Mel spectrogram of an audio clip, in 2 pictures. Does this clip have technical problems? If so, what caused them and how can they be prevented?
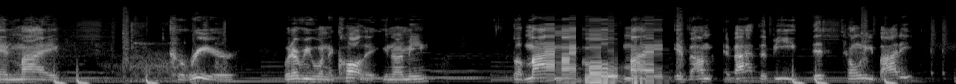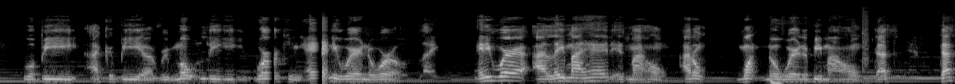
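Yes, there are four problems.

Robotic sound from repeated short buffers, 5.47 to 6.72 s: the sound becomes a rigid, metallic buzz near 94 Hz. Most of the span is repeated material. The likely cause is audio arriving too seldom, so the software repeats its last buffer of about 11 ms. A buzz near 94 Hz fits that buffer length. Larger audio buffers and reliable audio-thread scheduling prevent it.

Repeated stalls (stutter), 11.49 to 12.32 s: there are seven short gaps, filling 230 ms in total. The longest is 90 ms. Nothing is lost, but the audio drags. Packets kept arriving late, emptying the jitter buffer each time. A steadier network path or a deeper jitter buffer prevents this.

Call audio freeze, 12.68 to 12.85 s: 150 ms is filled by continuing the last sound, ending in 20 ms of silence. Playback then resumes where it stopped. 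Delayed packets likely emptied the jitter buffer. Reducing network congestion prevents it.

Jitter buffer speed-up, 15.79 to 16.25 s: the audio runs at about 109% speed with unchanged pitch. Roughly 50 ms is cut out in small pieces. Excess buffered audio was being drained. Smoother packet delivery avoids the buildup that forces this catch-up.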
